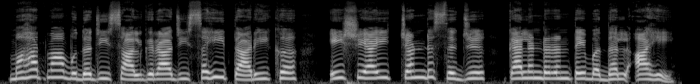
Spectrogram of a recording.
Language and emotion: Sindhi, neutral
